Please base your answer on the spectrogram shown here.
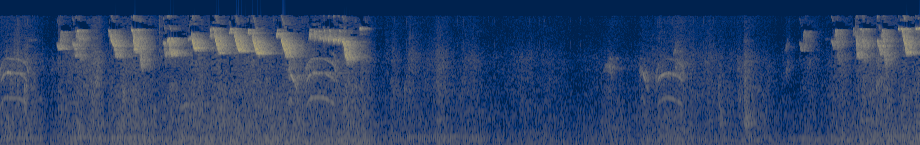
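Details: European goldfinch delivering a rapid, high, ringing twitter for several seconds, falling silent for a stretch, then resuming with another bright burst.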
